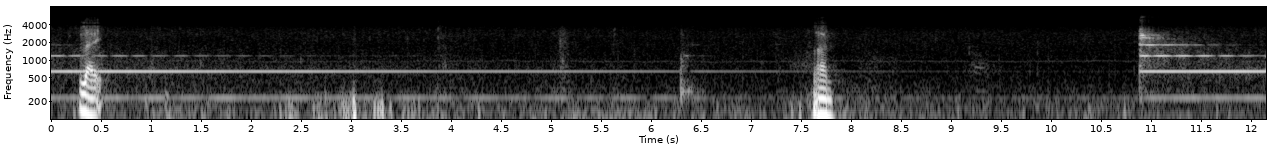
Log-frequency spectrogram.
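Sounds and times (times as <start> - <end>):
Buddhist temple bell ringing: 0.0 - 7.4, 10.9 - 12.1
speech: 0.3 - 0.6.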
